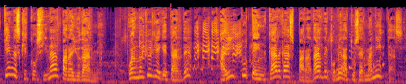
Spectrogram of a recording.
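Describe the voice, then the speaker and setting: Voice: medium pitch, very animated, a little slow. An actor playing a loving but firm father in a radio drama, with a Bolivian accent and a tender, emphatic delivery. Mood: gently firm. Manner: tender, emphatic, uses affectionate diminutives.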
